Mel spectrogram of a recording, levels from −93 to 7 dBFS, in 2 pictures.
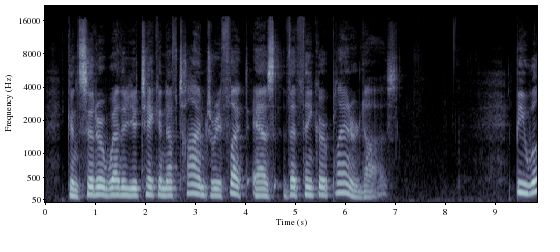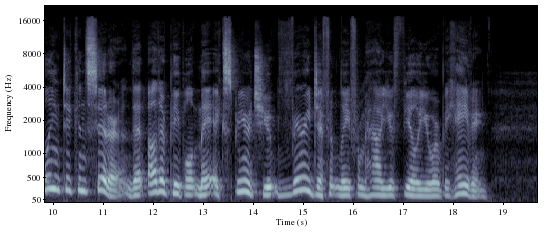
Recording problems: wrong speed, natural pitch; too slow; 0.6 times normal speed

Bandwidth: 17.5 kHz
